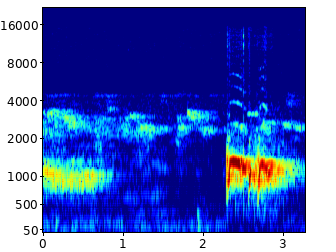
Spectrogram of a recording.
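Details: Loud zebra dove call: a softer coo fades, then a sudden forceful burst of rough cooing notes broken by clicks.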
